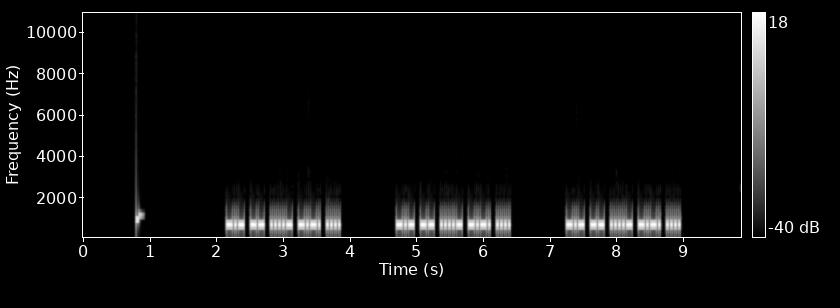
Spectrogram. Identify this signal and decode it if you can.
Morse code, heard as a keyed tone, about 40 wpm, 700 Hz. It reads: KM4CH KM4CH KM4CH
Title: Call Signs Repeated 2x - 40wpm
